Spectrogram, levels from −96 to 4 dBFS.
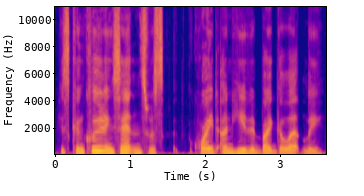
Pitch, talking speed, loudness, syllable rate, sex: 200 Hz, 135 wpm, -18 LUFS, 5.4 syllables/s, female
